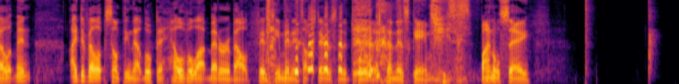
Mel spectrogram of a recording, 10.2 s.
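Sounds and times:
speech: 0:00.0 - 0:08.1
laughter: 0:04.0 - 0:06.1
slow hand clapping: 0:09.7 - 0:10.0.

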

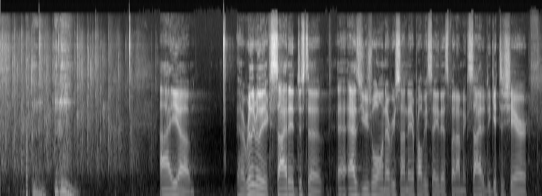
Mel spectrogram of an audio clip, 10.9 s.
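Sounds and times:
audience clapping: 0:00.0 - 0:03.4
speech: 0:00.5 - 0:01.6, 0:03.2 - 0:04.0, 0:04.7 - 0:10.8.

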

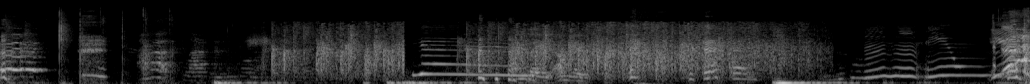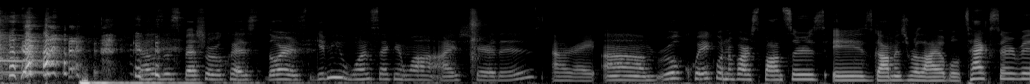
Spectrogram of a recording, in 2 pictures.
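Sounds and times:
laughter: 0:00.0 - 0:01.1, 0:04.6 - 0:07.6, 0:10.0 - 0:12.1
applause sound effect: 0:02.2 - 0:08.4
speech: 0:11.8 - 0:20.5.

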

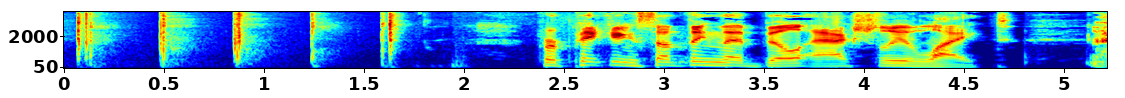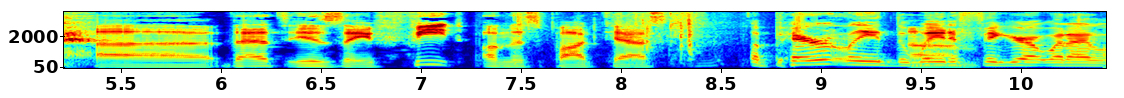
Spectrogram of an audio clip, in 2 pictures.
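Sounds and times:
slow golf clap: 0:00.0 - 0:02.0
speech: 0:02.4 - 0:10.4.

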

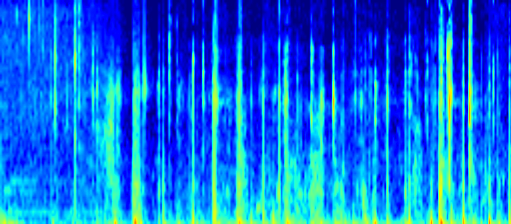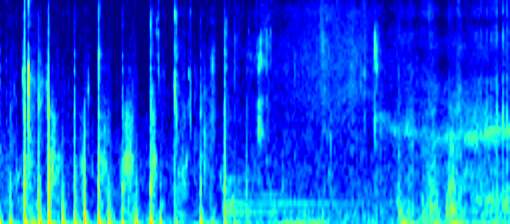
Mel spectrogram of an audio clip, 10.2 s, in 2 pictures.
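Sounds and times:
ear eating wet mouth clicks, smacks and pops: 0:00.1 - 0:07.9.

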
